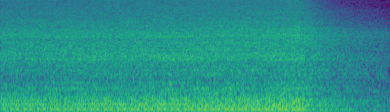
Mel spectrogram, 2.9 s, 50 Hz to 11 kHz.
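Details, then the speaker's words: Mercedes GLE63S AMG, a damaged car being rebuilt, first start after a fuse box swap and refuelling: deep, throaty, even V8 burble at a steady idle, loud and raw, then it shuts off; sounds healthy. "But after all of this hard work, we were all hoping that we could actually get this engine started and hear it running for the first time. Come on, car. Hey, that sounds angry."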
